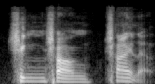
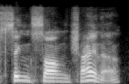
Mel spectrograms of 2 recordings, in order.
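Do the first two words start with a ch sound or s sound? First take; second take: ch sound; s sound. First: The first two words begin with a ch sound. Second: The first two words begin with an s sound. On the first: The speaker calls it wrong. "it gave her a ch sound" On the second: The speaker calls it right. "a s sound"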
